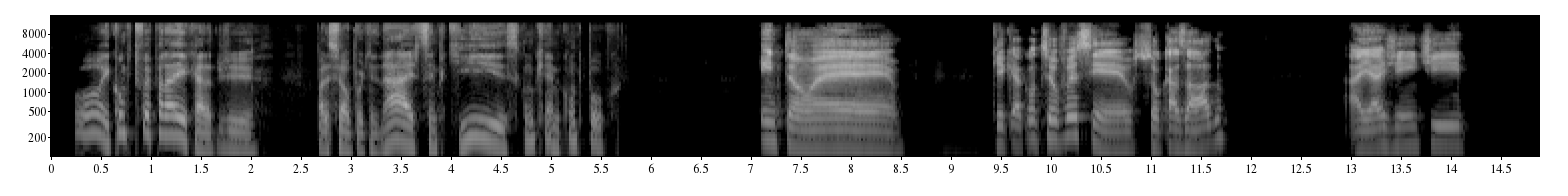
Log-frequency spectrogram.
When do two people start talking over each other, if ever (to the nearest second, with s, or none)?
none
